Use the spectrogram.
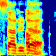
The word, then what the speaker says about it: Sadhu Dah: ask you though is the pronunciation of your name sadu da yeah it's sad da okay okay I just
